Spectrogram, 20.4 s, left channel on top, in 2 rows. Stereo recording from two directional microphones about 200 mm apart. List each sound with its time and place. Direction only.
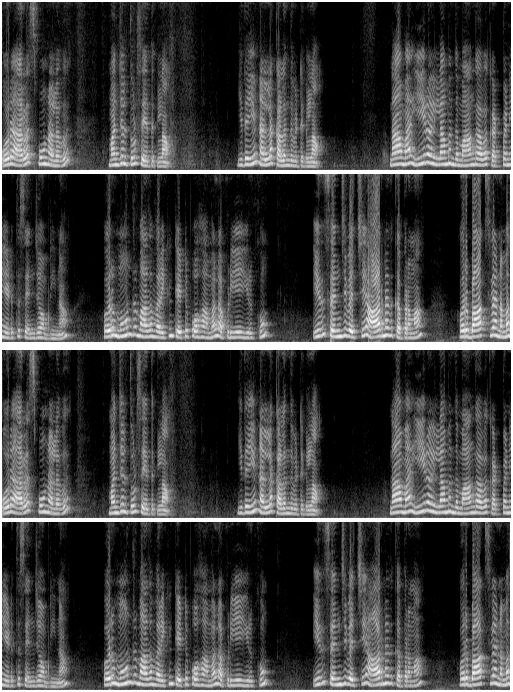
0.0 s a woman's voice: 10° left (ahead or behind)
4.7 s a woman's voice: 15° left (ahead or behind)
7.7 s a woman's voice: 10° left (ahead or behind)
